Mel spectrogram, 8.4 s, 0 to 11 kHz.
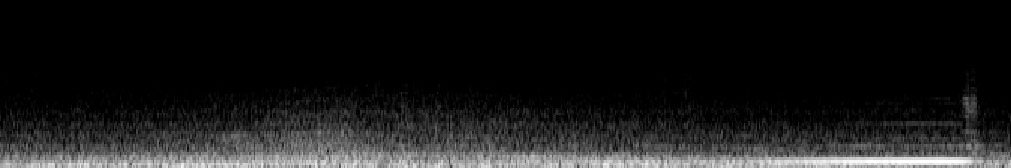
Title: Camaro ZLE Brake Noise 2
